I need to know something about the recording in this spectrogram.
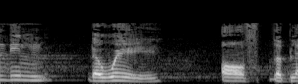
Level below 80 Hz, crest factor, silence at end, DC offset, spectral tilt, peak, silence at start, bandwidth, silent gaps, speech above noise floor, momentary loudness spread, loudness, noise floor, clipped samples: -64 dBFS; 16 dB; 0 s; under 0.1%; -4.5 dB/octave; -2 dBFS; 0 s; 7.2 kHz; none; 33 dB; 15 LU; -18 LUFS; -51 dBFS; under 0.1%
